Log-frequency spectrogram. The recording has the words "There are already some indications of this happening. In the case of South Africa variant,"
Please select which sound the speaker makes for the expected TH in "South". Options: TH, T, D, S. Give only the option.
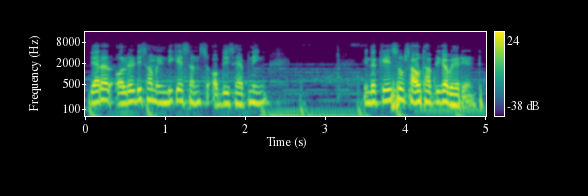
T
